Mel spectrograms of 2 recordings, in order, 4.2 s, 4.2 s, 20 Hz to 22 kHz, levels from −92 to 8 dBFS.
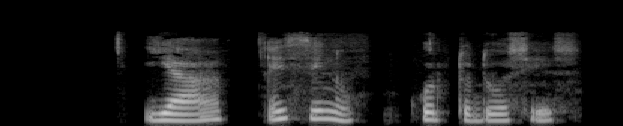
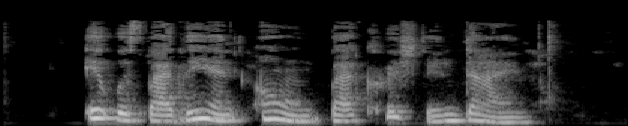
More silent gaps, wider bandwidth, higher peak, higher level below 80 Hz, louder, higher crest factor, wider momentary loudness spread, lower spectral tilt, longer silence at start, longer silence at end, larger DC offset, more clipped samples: first, 1.56-1.69 s, 2.51-2.55 s, 2.68-2.74 s vs none; second, 7.8 kHz vs 11.5 kHz; about the same, -8 dBFS vs -6 dBFS; second, -78 dBFS vs -66 dBFS; second, -26 LUFS vs -22 LUFS; about the same, 20 dB vs 18 dB; first, 14 LU vs 11 LU; about the same, -6 dB/octave vs -6 dB/octave; first, 0.95 s vs 0.6 s; second, 0.35 s vs 0.5 s; neither; neither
